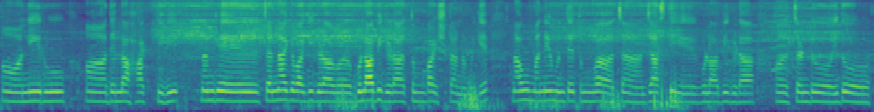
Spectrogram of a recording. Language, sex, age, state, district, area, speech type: Kannada, female, 45-60, Karnataka, Bangalore Urban, rural, spontaneous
